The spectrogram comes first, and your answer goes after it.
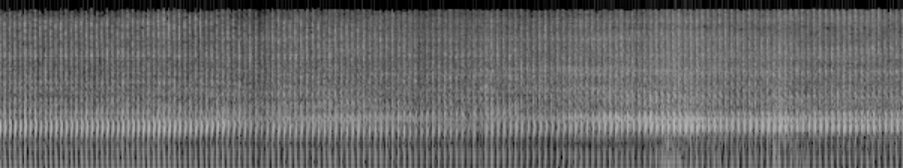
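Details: Racing four-wheeler small single-cylinder engine, water drained from tank, galvanized pipe exhaust: steady, fairly even putter at idle with slight rise near end, no knocking; normal idle.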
